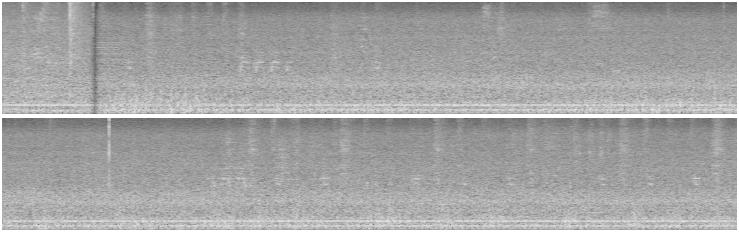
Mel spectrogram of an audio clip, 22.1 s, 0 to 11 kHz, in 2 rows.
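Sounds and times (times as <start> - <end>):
ship machinery low hum: 0.0 - 22.0.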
